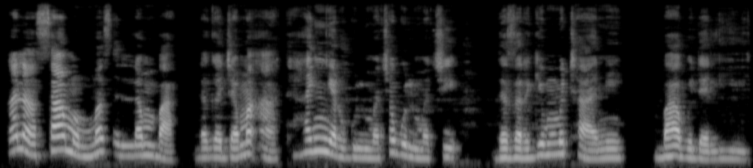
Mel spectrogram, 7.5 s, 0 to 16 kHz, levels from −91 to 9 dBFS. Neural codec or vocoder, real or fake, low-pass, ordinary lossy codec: none; real; 14.4 kHz; none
